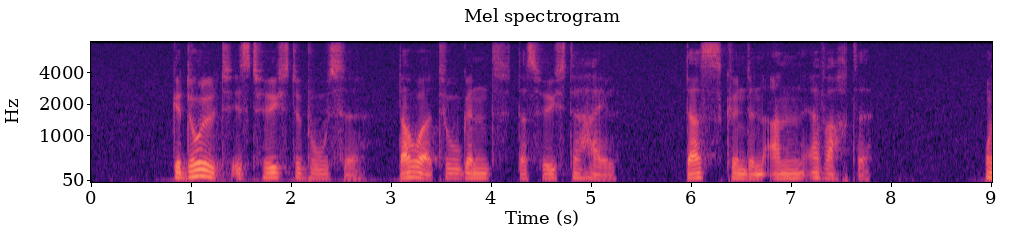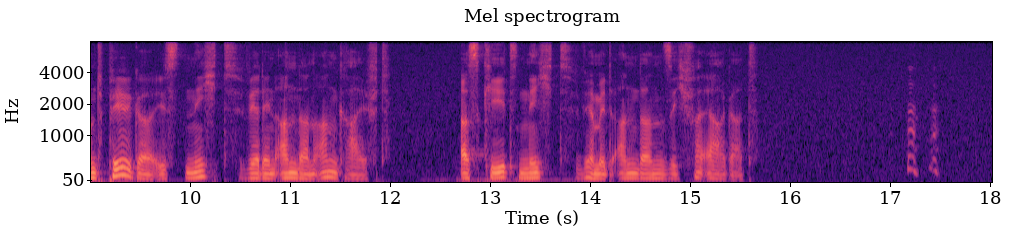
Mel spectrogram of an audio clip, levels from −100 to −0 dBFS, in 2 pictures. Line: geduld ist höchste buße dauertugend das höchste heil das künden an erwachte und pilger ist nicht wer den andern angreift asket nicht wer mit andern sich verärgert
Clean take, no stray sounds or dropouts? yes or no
no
